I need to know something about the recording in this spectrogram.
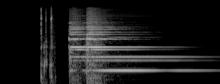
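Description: A quick double click, then a bright bell ding that rings on and fades out over about a second and a half: the click-and-bell sound effect of a subscribe-button and notification-bell animation.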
